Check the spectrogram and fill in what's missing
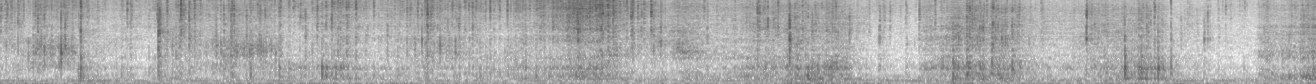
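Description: Both hands scoop a heap of dry pink soap shavings, press the flakes flat with the palms and crush them with long blue nails. The result is a steady, bright crinkling and crunching, with dense crackles and brief louder bursts throughout.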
